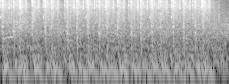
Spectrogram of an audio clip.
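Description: A Lewis gun firing in the Enlisted video game: a steady, rapid stream of automatic gunfire with a dense rattling rhythm, sustained and fairly loud for the whole stretch, with no talk over it.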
